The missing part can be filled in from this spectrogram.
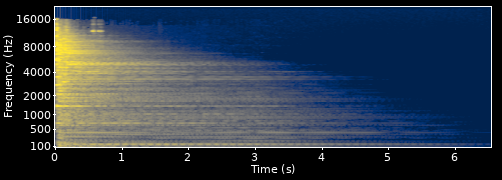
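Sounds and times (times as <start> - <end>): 
piano lid crashing: 0.0 - 3.4
horror piano chord: 0.0 - 6.2.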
